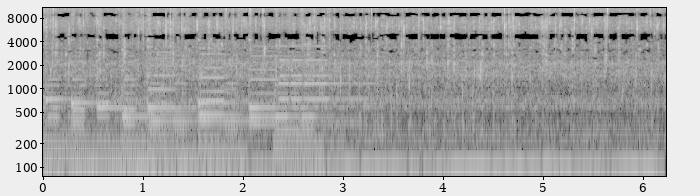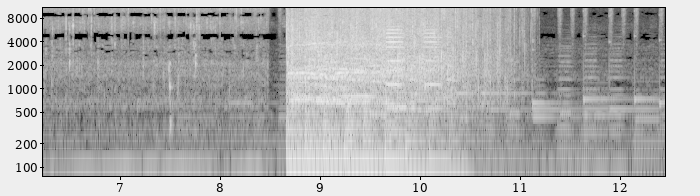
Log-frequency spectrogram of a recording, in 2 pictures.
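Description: Background music, and about three-quarters of the way through a sudden loud sizzle of deep-frying oil that lasts about two seconds and then fades. The oil is frying shōsaifugu backbones for karaage.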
